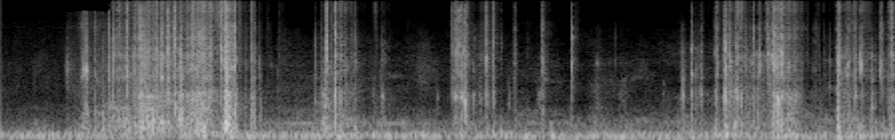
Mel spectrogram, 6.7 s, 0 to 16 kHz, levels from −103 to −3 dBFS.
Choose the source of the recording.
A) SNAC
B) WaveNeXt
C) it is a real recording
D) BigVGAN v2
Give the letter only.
A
